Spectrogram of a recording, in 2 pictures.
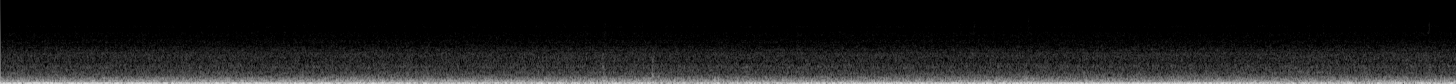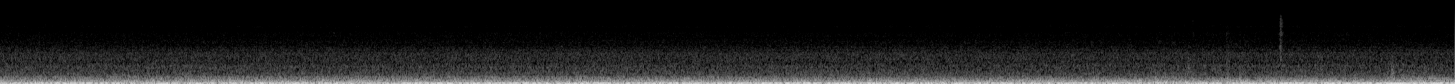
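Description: A car driving, with a steady low rumble of engine and road noise that swells and eases slightly.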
